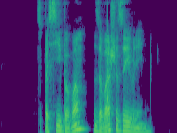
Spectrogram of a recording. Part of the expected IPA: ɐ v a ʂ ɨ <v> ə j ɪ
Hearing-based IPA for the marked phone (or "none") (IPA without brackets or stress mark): z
